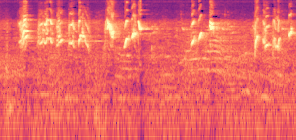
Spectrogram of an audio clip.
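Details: Young European goldfinch in song-learning stage, repeating short bursts of high, sharp twittering notes and chirps in uneven groups, with a low hum underneath.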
